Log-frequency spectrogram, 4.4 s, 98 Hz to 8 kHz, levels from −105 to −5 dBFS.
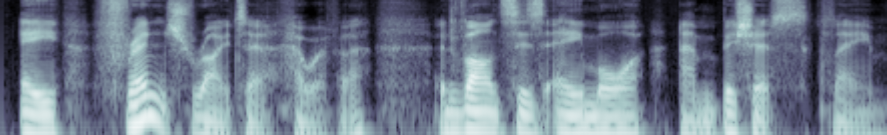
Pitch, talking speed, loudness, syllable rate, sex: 90 Hz, 120 wpm, -20 LUFS, 4.6 syllables/s, male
